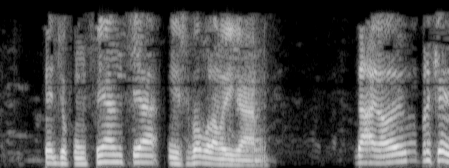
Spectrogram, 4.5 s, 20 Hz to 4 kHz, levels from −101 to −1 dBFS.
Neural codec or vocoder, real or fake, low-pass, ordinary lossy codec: none; real; 3.6 kHz; MP3, 24 kbps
